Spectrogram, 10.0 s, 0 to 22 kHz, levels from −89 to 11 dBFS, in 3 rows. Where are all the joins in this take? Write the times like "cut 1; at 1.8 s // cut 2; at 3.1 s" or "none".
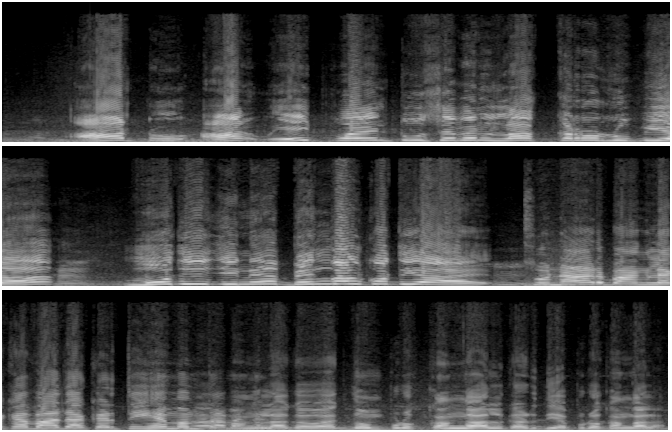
cut 1; at 6.0 s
